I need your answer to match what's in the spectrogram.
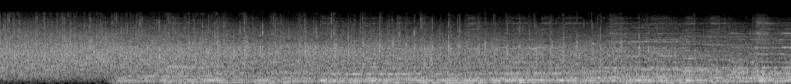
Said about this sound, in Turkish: Alkışlarınız bu kardeşlerimiz için.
